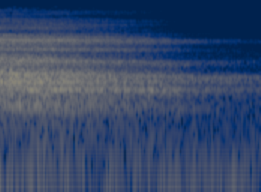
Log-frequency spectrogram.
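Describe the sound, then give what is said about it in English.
A long, deep exhale through the mouth during a yoga breathing exercise, a soft breathy hiss that fades steadily over almost two seconds, with no talking. “Big breath in through the nose. Big exhale out through the mouth.”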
